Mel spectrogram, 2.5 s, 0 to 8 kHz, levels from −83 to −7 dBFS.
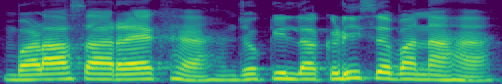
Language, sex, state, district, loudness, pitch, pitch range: Hindi, male, Jharkhand, Garhwa, -15 LUFS, 190 Hz, 170-195 Hz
